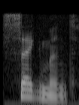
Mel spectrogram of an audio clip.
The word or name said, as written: segment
